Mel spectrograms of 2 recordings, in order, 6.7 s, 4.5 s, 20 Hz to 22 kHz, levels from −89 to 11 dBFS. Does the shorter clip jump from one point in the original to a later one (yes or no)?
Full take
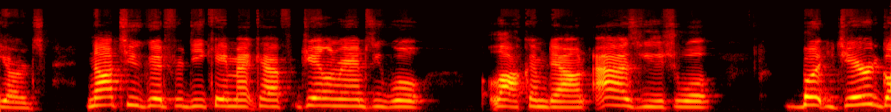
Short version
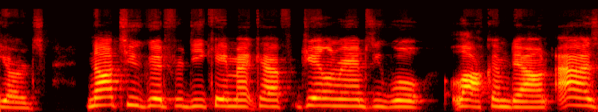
yes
